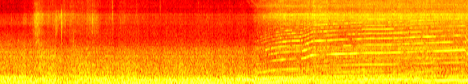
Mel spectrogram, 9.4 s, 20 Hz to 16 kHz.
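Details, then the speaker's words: Ford SVT Lightning (2001+) V8 pulling hard with a used, hand-ported 1999-2000 Eaton supercharger replacing a failed, noisy rebuilt Jokerz Eaton: clean whine rising through each gear, no rattle or grinding; blower sounds healthy, far quieter than the old unit. "I don't hear it maybe hear the slightest slightest noise but um Far and Away better than what was on there you know soundwise"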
